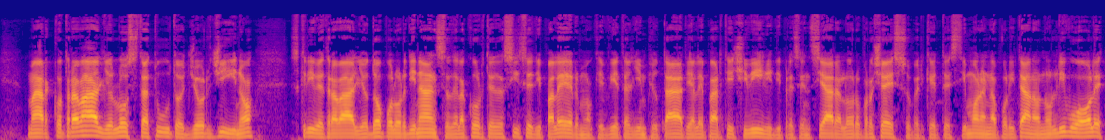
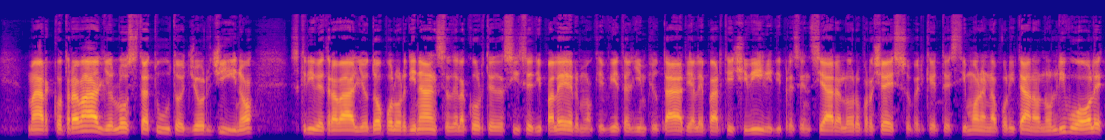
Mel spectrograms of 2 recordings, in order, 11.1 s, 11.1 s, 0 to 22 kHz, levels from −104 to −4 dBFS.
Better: first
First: none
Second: thin; somewhat; fading below 300 Hz

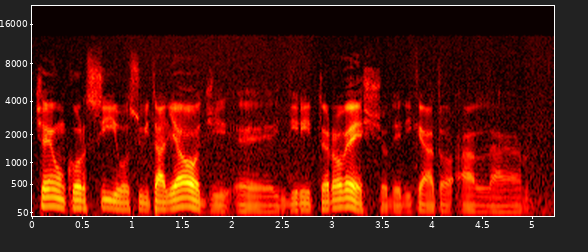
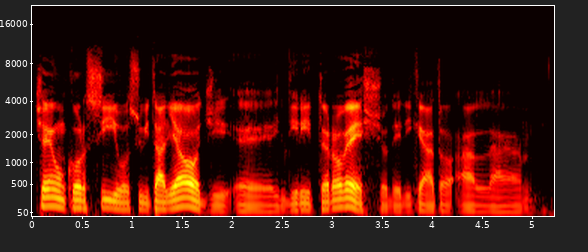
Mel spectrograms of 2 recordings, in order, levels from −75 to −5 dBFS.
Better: second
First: hiss; noticeable; throughout; 15 dB below the speech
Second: none

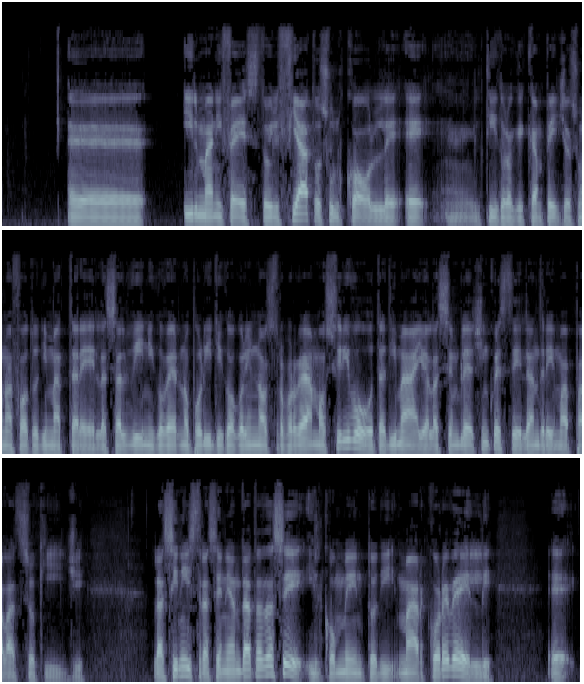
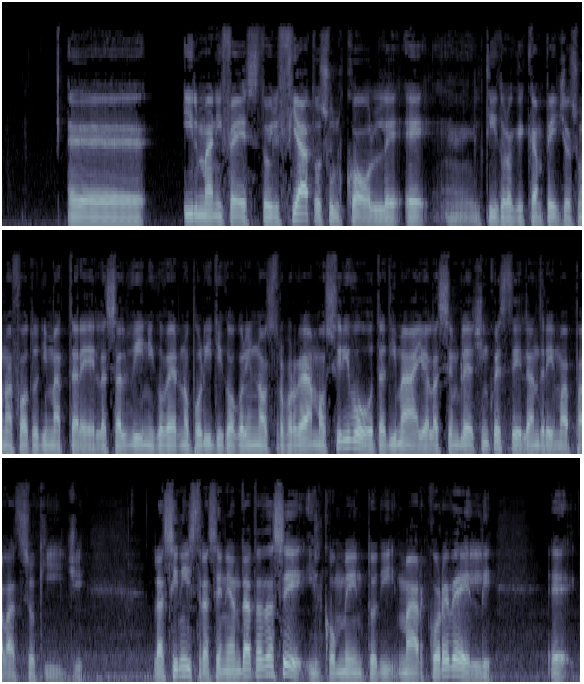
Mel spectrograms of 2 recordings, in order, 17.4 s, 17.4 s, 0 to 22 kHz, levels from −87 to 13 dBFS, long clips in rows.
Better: first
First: none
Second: rain or running water; faint; throughout; 25 dB below the speech

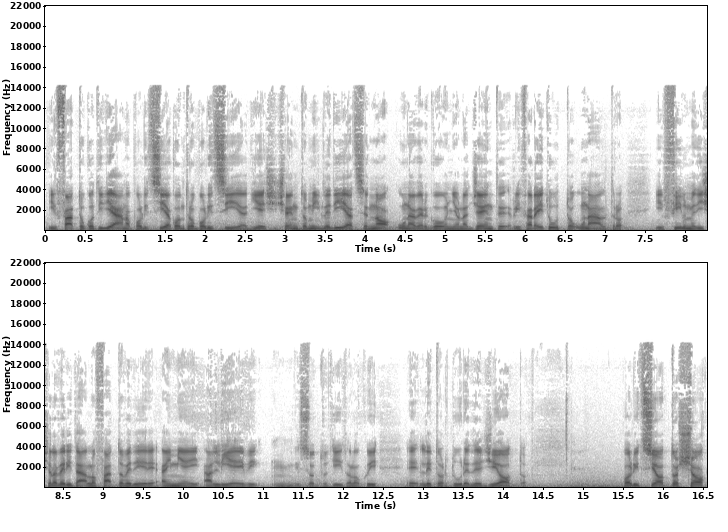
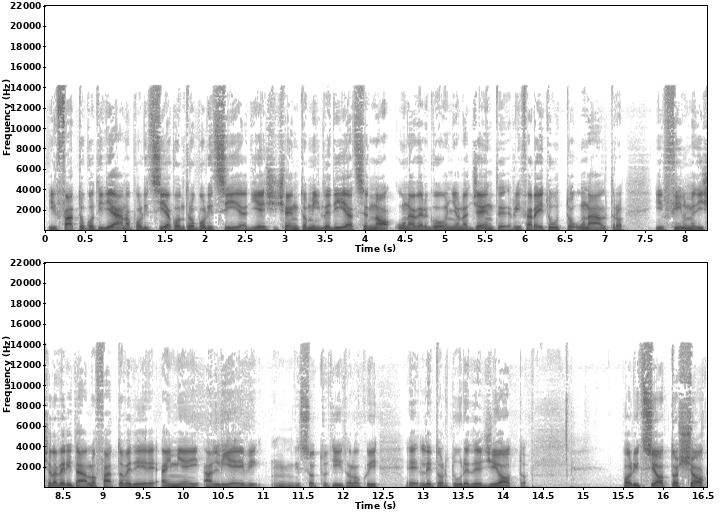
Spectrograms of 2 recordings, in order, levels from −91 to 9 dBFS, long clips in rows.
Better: second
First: wind noise on the microphone; occasional gusts; 20 dB below the speech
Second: none

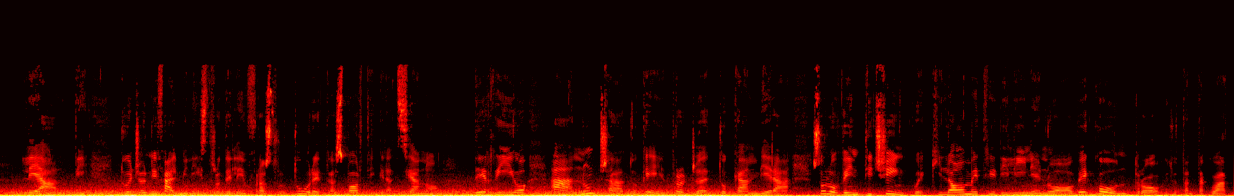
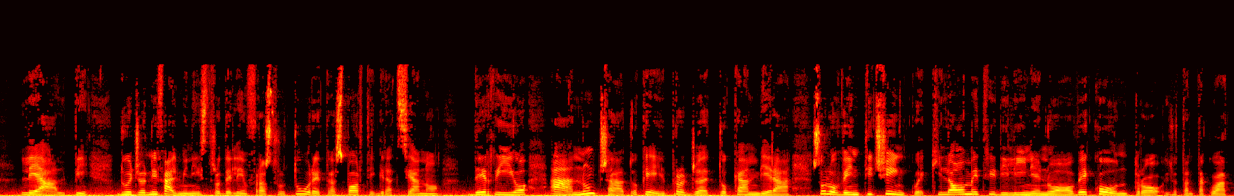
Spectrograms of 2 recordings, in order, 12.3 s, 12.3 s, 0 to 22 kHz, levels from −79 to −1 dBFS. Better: second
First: low rumble; loud; throughout; 4 dB below the speech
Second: low rumble; faint; throughout; 25 dB below the speech

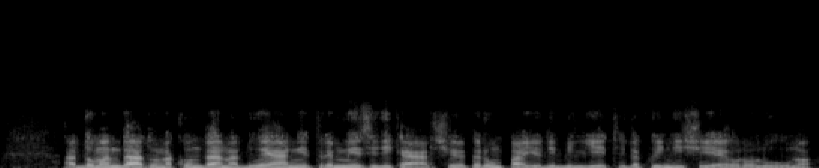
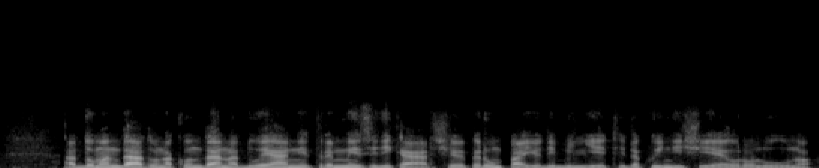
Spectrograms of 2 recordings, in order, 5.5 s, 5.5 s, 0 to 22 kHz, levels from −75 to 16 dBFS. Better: second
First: garbled, watery; badly; nothing above 7.5 kHz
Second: garbled, watery; slightly; nothing above 8 kHz

